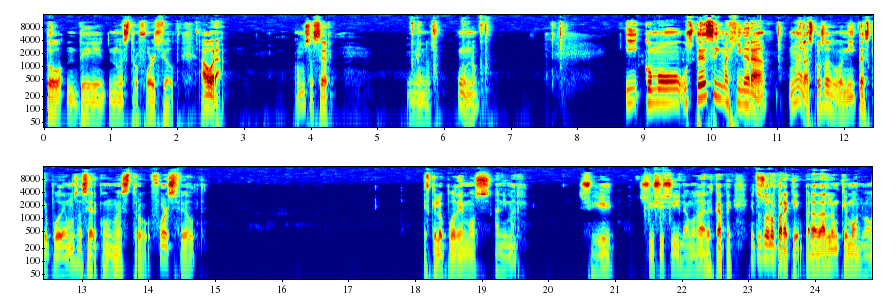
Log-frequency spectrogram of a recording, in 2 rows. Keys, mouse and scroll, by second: 1.1-2.5 shift+drag, 4.7 click, 6.1 KP_Subtract, 6.9 KP_1, 7.1 KP_Enter, 8.6 shift+click, 9.5 shift+click, 10.6-12.2 shift+drag, 12.5 click, 12.7 middle click, 14.1 click, 15.8-18.3 drag, 22.1 Escape, 23.9 i.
